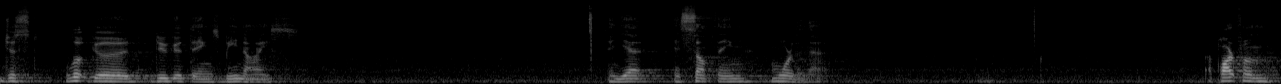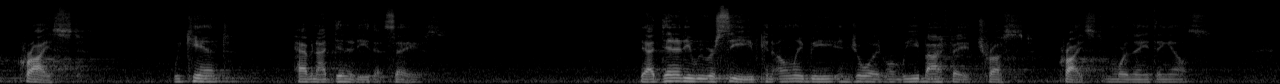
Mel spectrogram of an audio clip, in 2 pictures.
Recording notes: at Redeemer Presbyterian Church in Charleston, SC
